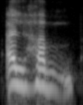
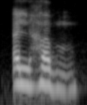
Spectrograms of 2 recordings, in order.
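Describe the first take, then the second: No difference in how they are said.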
